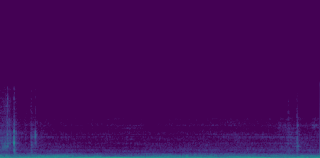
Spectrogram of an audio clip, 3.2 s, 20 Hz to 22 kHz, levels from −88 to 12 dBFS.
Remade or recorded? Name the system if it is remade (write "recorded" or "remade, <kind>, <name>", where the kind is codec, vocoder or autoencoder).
remade, codec, SNAC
